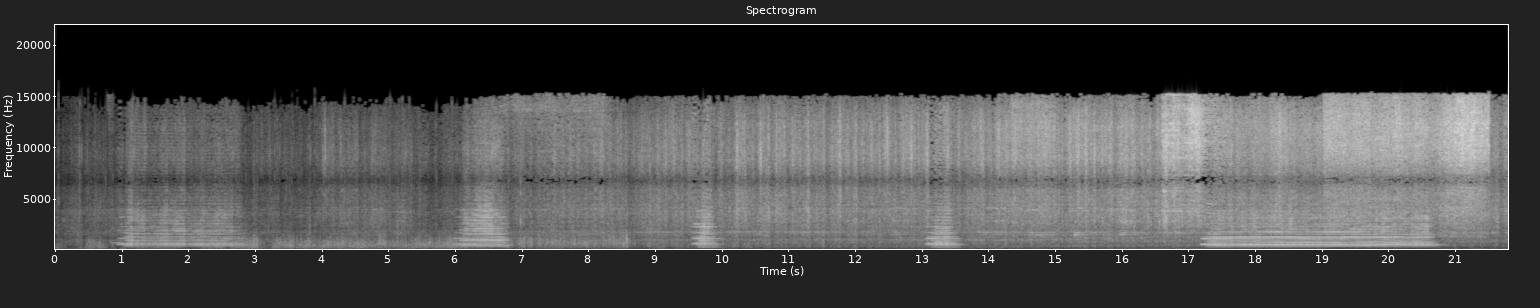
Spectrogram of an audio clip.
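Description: A train horn blows loudly in long and short blasts.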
